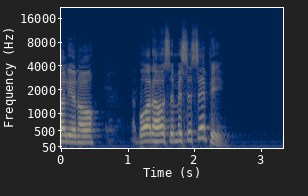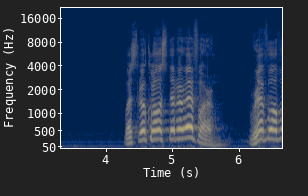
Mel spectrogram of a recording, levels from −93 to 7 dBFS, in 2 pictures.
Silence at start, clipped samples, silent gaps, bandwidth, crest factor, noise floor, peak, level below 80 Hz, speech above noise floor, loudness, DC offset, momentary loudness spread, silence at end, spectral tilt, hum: 0 s; under 0.1%; none; 13 kHz; 16 dB; -77 dBFS; -16 dBFS; -72 dBFS; 46 dB; -32 LUFS; under 0.1%; 15 LU; 0 s; -4.5 dB/octave; 60 Hz at -75 dBFS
